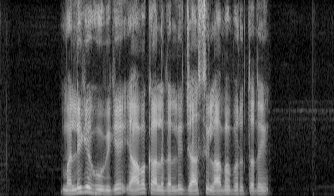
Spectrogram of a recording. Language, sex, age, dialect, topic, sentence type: Kannada, male, 18-24, Coastal/Dakshin, agriculture, question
